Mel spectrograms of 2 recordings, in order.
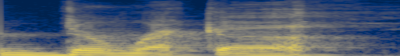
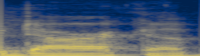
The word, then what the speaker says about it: Daraka: Like even in playtest, it was like Sam was pronouncing her Dareka or something. So we pronounce her Daraka, but whatever, you do you.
